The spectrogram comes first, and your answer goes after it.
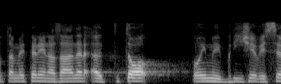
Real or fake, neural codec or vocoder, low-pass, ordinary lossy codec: fake; codec, 16 kHz, 0.5 kbps, X-Codec, HuBERT features, trained on balanced general audio; 7.2 kHz; Opus, 32 kbps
